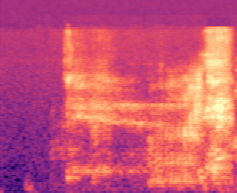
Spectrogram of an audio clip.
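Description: Near silence over a video-call connection, with a faint drawn-out pitched sound starting just over half a second in, and a voice beginning to come in near the end.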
